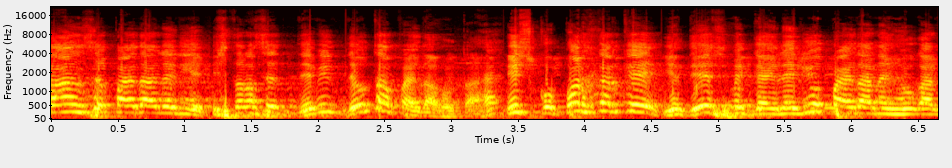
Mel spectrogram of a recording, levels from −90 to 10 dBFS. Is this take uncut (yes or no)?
no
